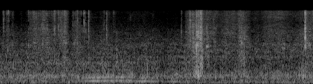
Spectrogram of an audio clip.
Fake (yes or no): no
